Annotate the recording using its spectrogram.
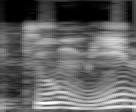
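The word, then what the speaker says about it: Cumene: मत पढ़ लेना भाई, ये क्यूमीन है। बहुत सारे लोग समझ रहे हैं क्या क्या पढ़ लेते हैं, है ना, तो इसको वही पढ़ें जो इसका प्रोनाउंसिएशन है।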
